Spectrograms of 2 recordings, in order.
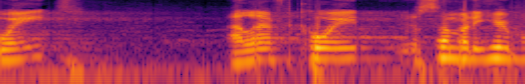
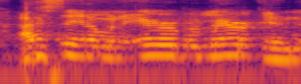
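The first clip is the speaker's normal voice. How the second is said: ordinary delivery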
